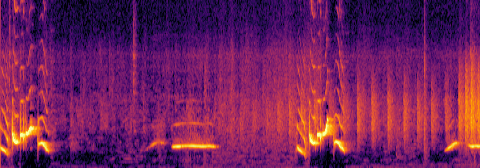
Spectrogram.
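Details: Energetic kaso-kaso song, used to prompt other birds to sing: twisting slurred whistle phrases repeated about every six seconds, with plain held whistles and soft ticking notes between them.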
